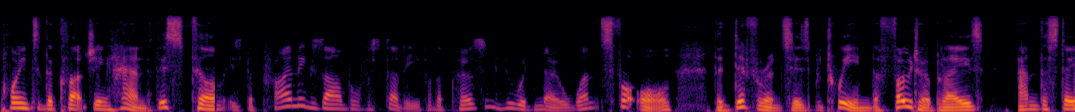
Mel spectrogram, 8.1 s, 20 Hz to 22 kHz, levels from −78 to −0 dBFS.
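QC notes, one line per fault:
1.61–4.52 s, input switched to a poorer device: a brief gap of about 20 ms at 1.61 s, then the speech turns dull and boxy, with nothing above 5.1 kHz. The level drops by roughly 10 dB, and a new background noise sits roughly 35 dB below the speech. This is likely a change to another microphone or a headset's call profile, which has a narrower band, its own tone and its own noise floor. Full bandwidth returns at 4.52 s.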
